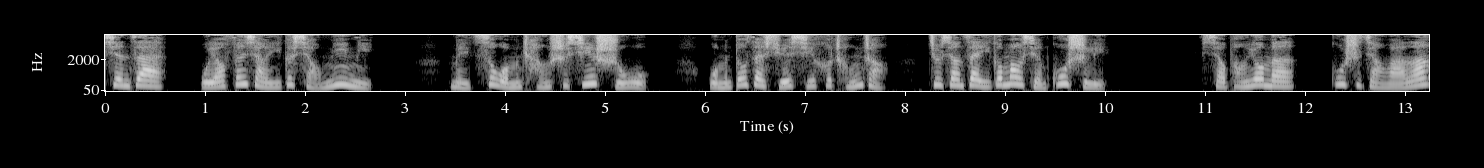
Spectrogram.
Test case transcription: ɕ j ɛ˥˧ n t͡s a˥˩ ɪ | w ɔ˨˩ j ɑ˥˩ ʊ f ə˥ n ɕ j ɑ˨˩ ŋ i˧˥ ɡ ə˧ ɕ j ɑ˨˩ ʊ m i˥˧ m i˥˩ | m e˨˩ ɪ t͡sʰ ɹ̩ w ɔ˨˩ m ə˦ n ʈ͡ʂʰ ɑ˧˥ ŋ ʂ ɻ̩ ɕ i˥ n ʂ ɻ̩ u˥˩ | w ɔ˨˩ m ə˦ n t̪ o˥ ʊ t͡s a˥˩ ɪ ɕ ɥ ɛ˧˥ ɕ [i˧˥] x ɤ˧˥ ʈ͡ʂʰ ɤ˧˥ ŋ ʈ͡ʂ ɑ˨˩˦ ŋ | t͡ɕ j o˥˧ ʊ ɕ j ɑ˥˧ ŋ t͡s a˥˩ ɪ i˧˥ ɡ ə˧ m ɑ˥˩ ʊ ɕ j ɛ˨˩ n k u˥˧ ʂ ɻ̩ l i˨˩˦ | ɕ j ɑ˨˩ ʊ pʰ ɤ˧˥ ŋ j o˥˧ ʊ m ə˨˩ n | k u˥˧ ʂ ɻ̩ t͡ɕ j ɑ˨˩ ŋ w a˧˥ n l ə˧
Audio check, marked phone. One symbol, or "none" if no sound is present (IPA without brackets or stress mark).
i˧˥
